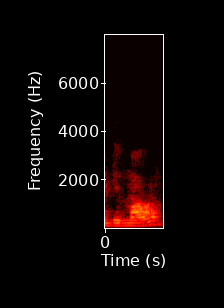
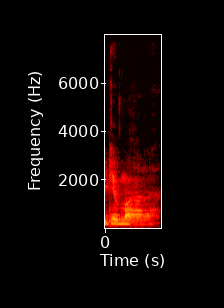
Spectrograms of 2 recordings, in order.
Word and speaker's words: Dumas: Well, his S is silent.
